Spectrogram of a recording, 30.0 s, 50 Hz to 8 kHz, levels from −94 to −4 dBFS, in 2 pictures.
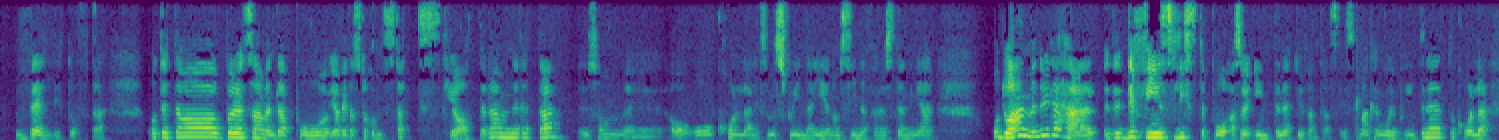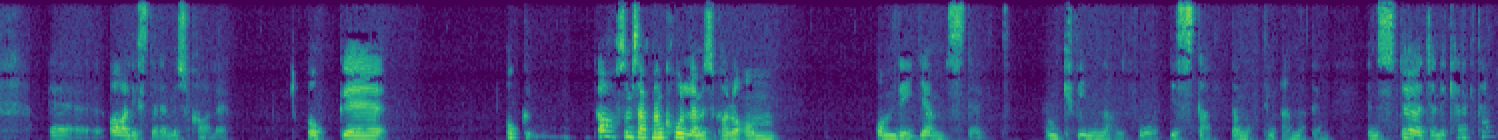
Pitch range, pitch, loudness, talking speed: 180-240 Hz, 195 Hz, -22 LUFS, 150 wpm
